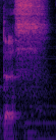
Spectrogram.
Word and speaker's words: desu: However, there's also this term here at the end, this des, which, again, pronunciation rules, we don't need to pronounce that U at the end. It's just boku wa erioto desu.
